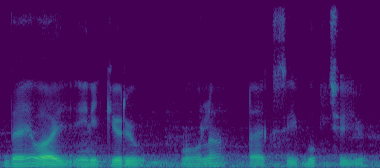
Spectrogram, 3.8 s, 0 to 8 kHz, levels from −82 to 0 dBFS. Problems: low volume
